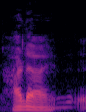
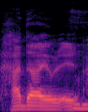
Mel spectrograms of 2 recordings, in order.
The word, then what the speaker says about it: Hardai: I say Hardai. It's in the roof of the mouth. Yeah. It's written D, but there's a dot underneath. Oh, okay. So it's not Hadai.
